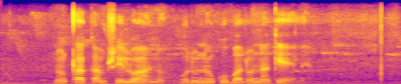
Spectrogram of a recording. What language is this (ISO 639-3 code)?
xho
